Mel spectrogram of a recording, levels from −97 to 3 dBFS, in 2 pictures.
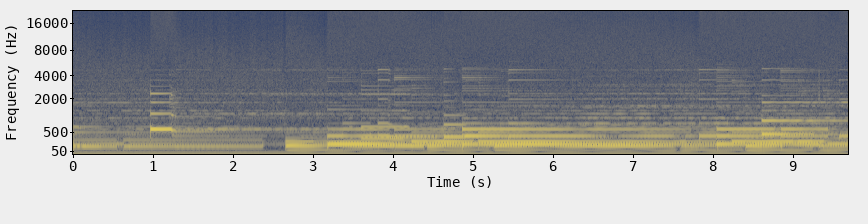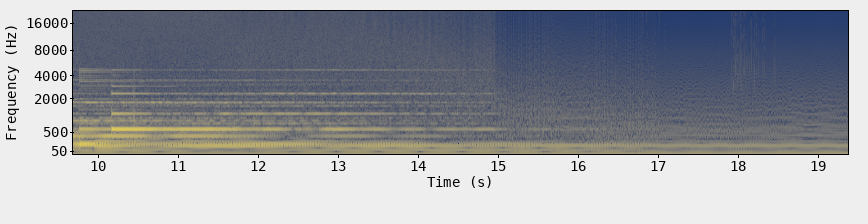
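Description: From start to finish, the audio has a grainy, gritty distortion that rises and falls with the sound and sits only about 25 dB below it. The likely cause is low bit depth without dither, truncated to around 6 bits. A waveform shows visible stair-steps, and a spectrogram shows broadband hash that tracks the signal.

From 10.44 to 10.47 s, a single loud pop cuts sharply across the sound, which carries on underneath. It is likely a voltage transient from a switch, plug or static. The waveform shows a spike standing well above the surrounding peaks, and the spectrogram shows a thin vertical stripe spanning all frequencies.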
